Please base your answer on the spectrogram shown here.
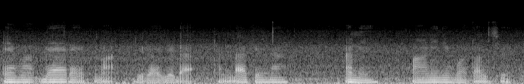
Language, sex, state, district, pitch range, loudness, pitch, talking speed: Gujarati, male, Gujarat, Valsad, 100-110 Hz, -17 LUFS, 105 Hz, 125 wpm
